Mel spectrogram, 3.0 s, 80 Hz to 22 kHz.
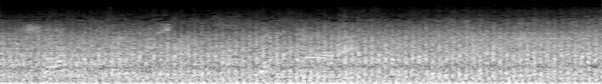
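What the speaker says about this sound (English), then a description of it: "attack heli coming in" Attack helicopter in the Arma 3 video game, its steady rotor drone and engine roar filling the scene continuously and loudly, with players' voices partly mixed in.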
